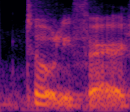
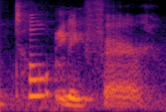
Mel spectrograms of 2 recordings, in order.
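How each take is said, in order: First: Whisper. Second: Said in the usual way. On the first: Real, not acted. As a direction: repeat Totally fair in a soft whisper. Repeats the phrase, then whispers it.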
